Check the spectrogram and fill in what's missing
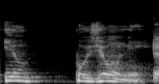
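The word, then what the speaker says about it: Il Poggione: It's a Brunello di Montecolino, and I don't know how the double G is pronounced in Italian. Go ahead. – It's Il Poggioni.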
